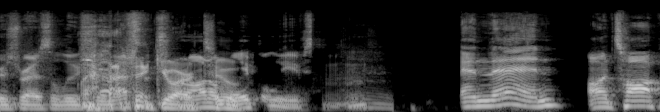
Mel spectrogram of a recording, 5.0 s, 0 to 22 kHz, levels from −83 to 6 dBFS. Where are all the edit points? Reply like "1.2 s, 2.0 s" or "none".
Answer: 2.9 s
